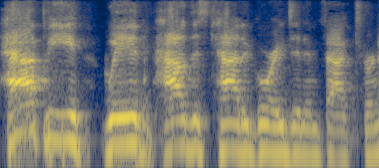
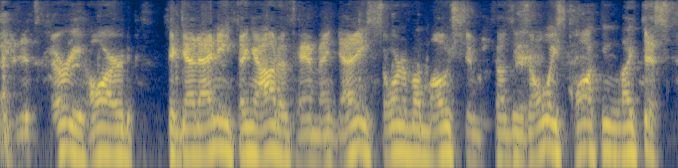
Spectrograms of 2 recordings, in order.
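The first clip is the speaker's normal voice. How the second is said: ordinary delivery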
